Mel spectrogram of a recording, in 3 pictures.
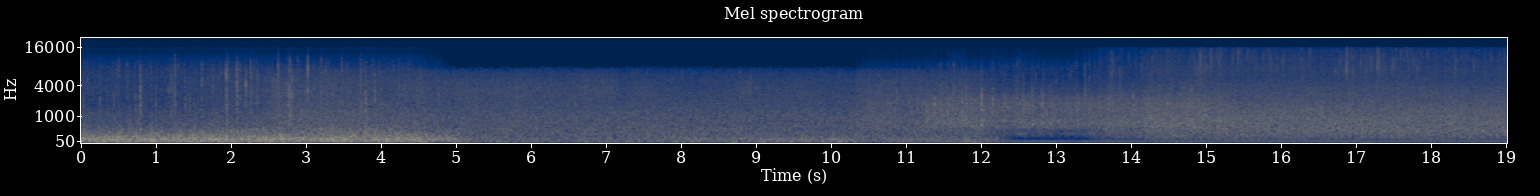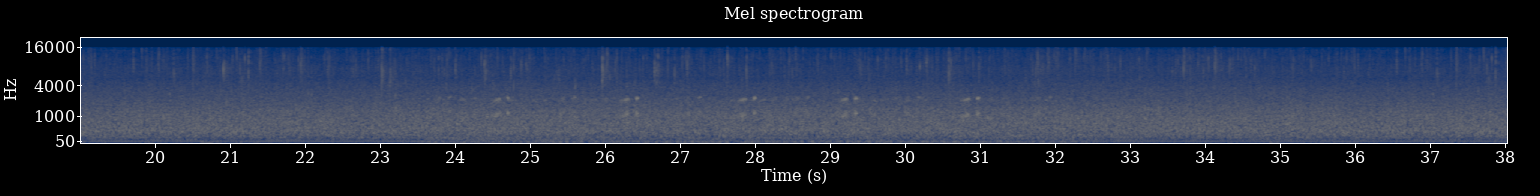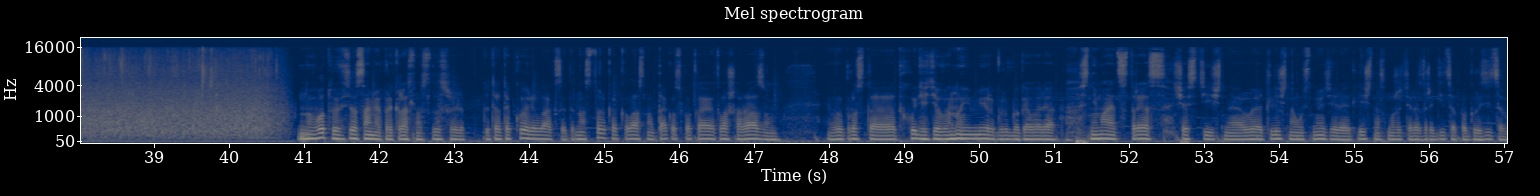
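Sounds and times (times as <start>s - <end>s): steady hiss of rain: 0.0s - 57.0s
frogs croaking: 11.1s - 40.7s.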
